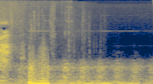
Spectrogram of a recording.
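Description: Trailer sound design: a single deep, heavy pulse about half a second in, like a slow heartbeat, over a low steady rumble.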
